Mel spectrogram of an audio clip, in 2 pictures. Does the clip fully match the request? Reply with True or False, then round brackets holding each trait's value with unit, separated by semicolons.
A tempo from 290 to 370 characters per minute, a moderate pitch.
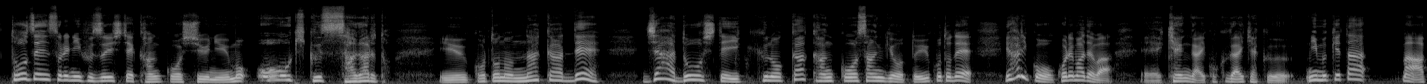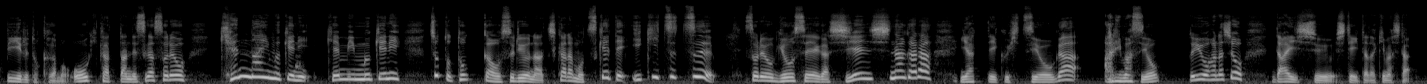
True (340 characters per minute; 165 Hz)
